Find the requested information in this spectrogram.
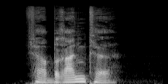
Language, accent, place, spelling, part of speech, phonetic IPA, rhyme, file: German, Germany, Berlin, verbrannte, adjective / verb, [fɛɐ̯ˈbʁantə], -antə, De-verbrannte.ogg
- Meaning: inflection of verbrannt: 1. strong/mixed nominative/accusative feminine singular 2. strong nominative/accusative plural 3. weak nominative all-gender singular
